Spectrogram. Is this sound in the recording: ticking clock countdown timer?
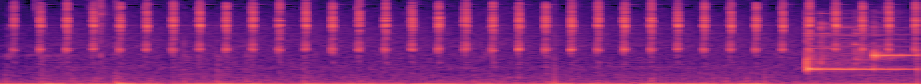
yes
